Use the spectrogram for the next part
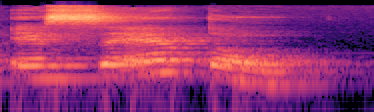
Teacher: na palavra exceto o x não é pronunciado então na palavra exeto X C estão formando aqui dígrafo né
